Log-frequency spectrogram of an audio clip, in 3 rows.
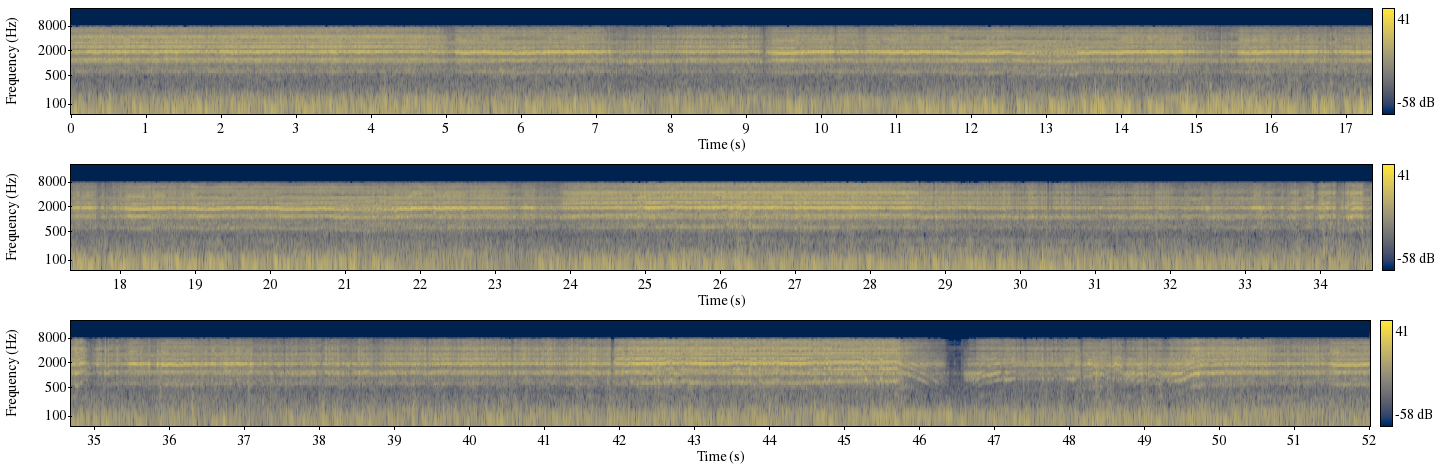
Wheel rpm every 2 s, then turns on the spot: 170, 170, 160, 160, 160, 160, 160, 170, 170, 160, 160, 170, 160, 170, 170, 170, 170, 170, 170, 170, 170, 160, 140, 70, 100, 160.
none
